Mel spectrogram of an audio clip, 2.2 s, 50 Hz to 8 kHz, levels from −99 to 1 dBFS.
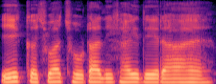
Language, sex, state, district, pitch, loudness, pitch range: Hindi, male, Jharkhand, Ranchi, 135 Hz, -15 LUFS, 135-140 Hz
